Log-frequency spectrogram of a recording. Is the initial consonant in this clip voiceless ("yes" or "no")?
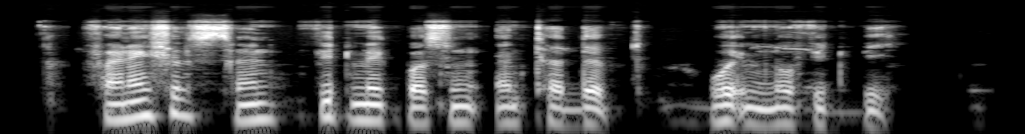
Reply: yes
